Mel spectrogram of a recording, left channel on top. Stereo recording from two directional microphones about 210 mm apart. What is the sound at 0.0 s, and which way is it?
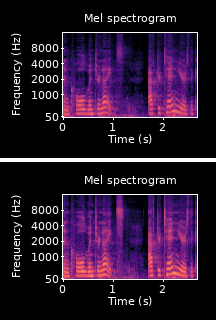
A woman's voice, 55° right (ahead or behind).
